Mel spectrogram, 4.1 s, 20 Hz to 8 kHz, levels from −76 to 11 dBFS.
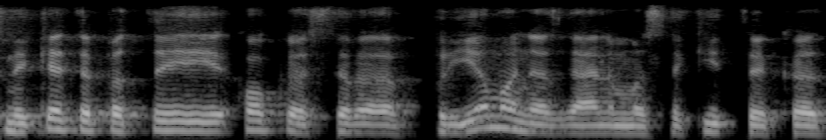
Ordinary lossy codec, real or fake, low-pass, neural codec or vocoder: MP3, 64 kbps; fake; 7.2 kHz; vocoder, 44.1 kHz, 128 mel bands every 512 samples, BigVGAN v2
